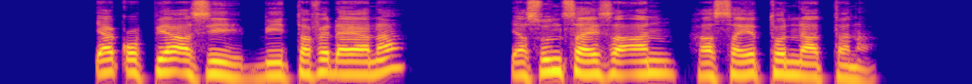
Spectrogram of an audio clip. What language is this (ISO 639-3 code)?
gof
